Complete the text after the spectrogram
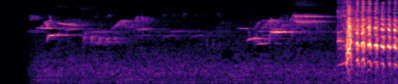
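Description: A ground squirrel gives high sliding whistles, then a rapid burst of harsh, pulsed chattering like a laugh.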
